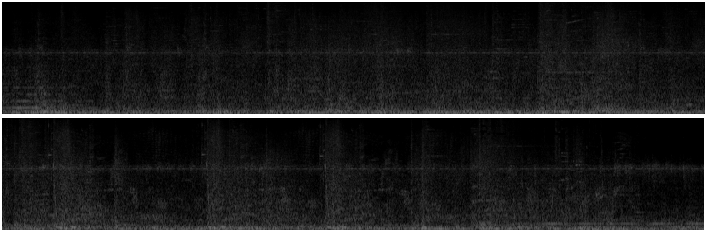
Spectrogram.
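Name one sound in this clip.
Game spell effects crackle and burst in a battle.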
